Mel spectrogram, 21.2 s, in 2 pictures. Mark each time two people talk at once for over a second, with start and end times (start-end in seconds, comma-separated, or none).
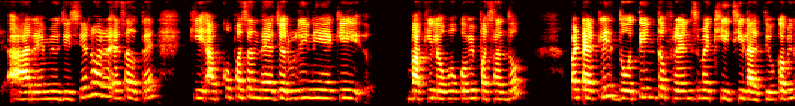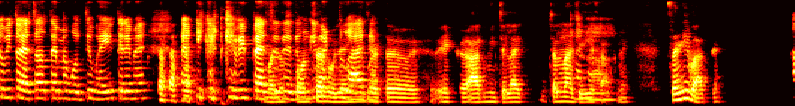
14.1-15.6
